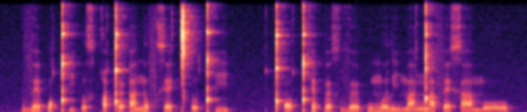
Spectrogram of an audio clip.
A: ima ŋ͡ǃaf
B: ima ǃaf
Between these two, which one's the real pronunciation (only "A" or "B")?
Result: A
